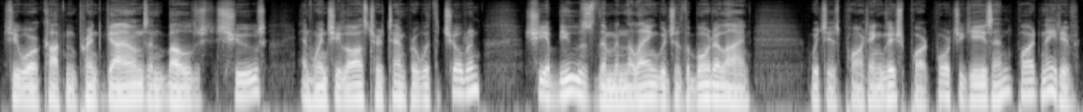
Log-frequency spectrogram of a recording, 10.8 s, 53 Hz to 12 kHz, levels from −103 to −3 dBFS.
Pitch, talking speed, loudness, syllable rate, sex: 95 Hz, 190 wpm, -17 LUFS, 5.5 syllables/s, male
